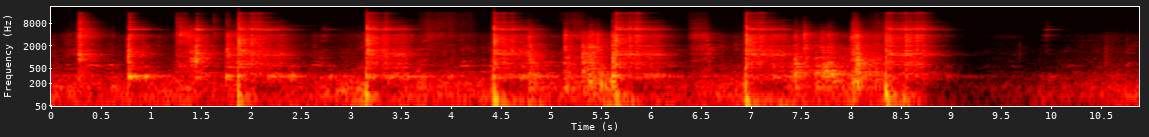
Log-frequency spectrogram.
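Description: Weight plates on a loaded trap bar clanking and ringing metallically as the bar is lifted and set down. There are a dozen or so sharp knocks at an uneven pace, and they stop shortly before the end.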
